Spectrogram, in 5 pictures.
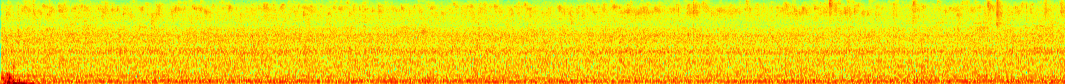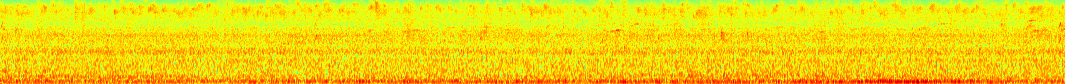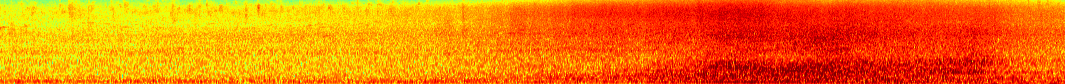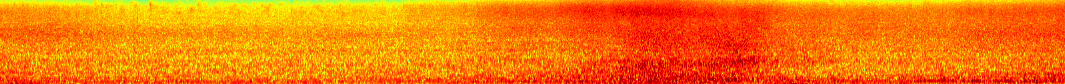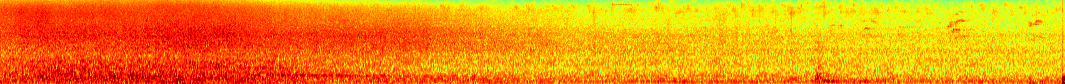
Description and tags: cars driving on wet suburban street with ambience.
